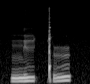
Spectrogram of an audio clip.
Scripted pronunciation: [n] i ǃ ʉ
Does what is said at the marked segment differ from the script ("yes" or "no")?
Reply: no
